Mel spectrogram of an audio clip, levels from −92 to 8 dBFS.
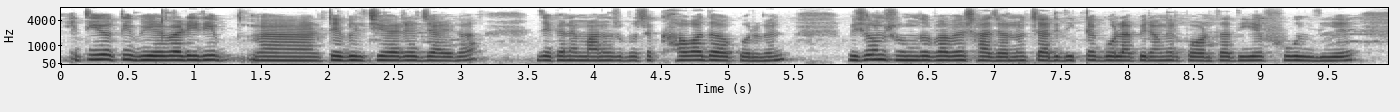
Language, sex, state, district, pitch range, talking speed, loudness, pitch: Bengali, male, West Bengal, Jalpaiguri, 205-225 Hz, 155 wpm, -15 LUFS, 215 Hz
